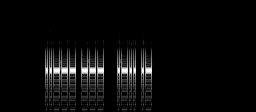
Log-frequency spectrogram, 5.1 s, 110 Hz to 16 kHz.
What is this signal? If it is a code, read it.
Morse code, heard as a keyed tone, about 30 wpm, 700 Hz. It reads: 2O LA
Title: Winter Field Day Exchanges 30wpm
